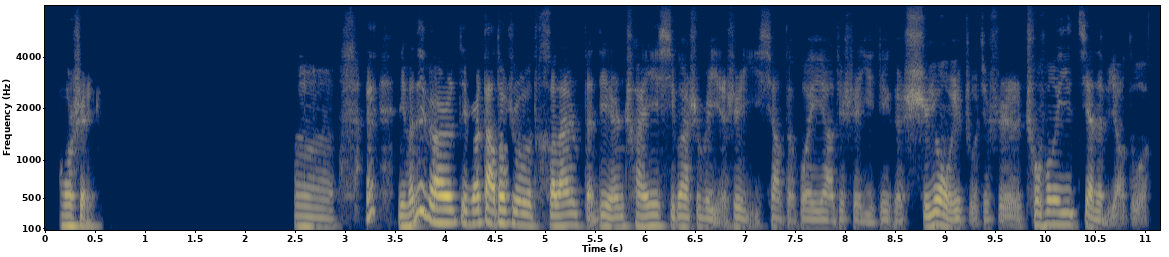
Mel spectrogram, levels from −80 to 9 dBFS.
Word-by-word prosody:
防 135 -1 +3
水。 135 0 -1 2.0
嗯， 125 -3 -4 0.3
哎， - - -1 0.2
你 135 - +1
们 140 - +3
那 330 - +4
边 200 -9 +6
儿 175 0 +12
那 175 - -2
边 165 - +2
儿 170 - +4
大 180 -2 +6
多 175 +1 +7
数 155 -4 +1
荷 140 +1 -3
兰 145 +1 +1
本 - - -4
地 140 - -3
人 130 -1 0
穿 130 0 -1
衣 140 - +1
习 135 -2 -6
惯 135 -1 +1
是 130 - -7
不 120 - -5
是 - - -3
也 - - -8
是 125 -2 -5
以 - - -15
像 125 -4 -8
德 - - -11
国 105 - -7
一 110 0 -5
样， 110 -2 -4
就 110 - -10
是 105 - -10
以 95 -1 -10
这 110 +4 -10
个 105 -1 -10
实 130 +5 -2
用 155 -2 +5
为 115 +2 -2
主， 115 - -13
就 110 - -12
是 - - -8
冲 155 - -3
锋 160 +1 +1
衣 155 -1 -3
见 150 -4 -2
得 110 - -3
比 - - -13
较 - - -9
多？ - - -12
135 Hz, 290 characters per minute, -22 LUFS, 115-150 Hz, 2.0 s, 儿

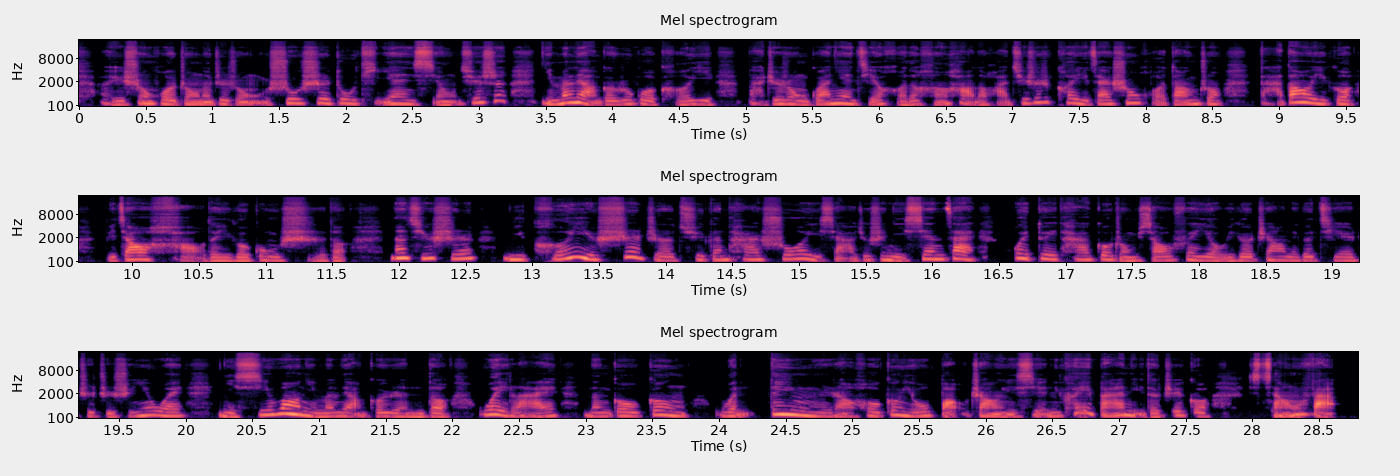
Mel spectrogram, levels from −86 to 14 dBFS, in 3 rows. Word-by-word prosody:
呃， 210 - -11
以 160 - -3
生 200 +5 +1
活 185 -3 0
中 90 0 -2
的 90 - +1
这 180 - -4
种 245 +6 -5
舒 220 -1 -1
适 220 0 0
度 205 0 -3
体 190 - -4
验 190 -2 0
型。 150 -2 +5
其 245 +5 -1
实 340 +7 -1 0.3
你 - - -1
们 220 +6 +5
两 240 - +5
个 165 - -5
如 175 +3 -3
果 185 -3 -3
可 155 +1 -7
以 170 -3 -5 0.2
把 - - -10
这 190 - -3
种 180 -4 -2
观 195 - +1
念 200 -3 +3
结 180 - -3
合 180 -4 -6
得 165 +3 -5
很 - - -6
好 - - -2
的 - - -6
话， - - -8
其 215 - -3
实 245 - -2
是 260 - -2
可 235 -3 -7
以 185 - -1
在 185 +3 0
生 230 +4 -1
活 225 - -9
当 185 - -1
中 180 -2 -4 0.3
达 - - -9
到 255 +1 +6
一 200 -4 +1
个 185 -2 -2 0.2
比 160 - -8
较 200 +5 +6
好 - - -5
的 155 - -4
一 150 - -2
个 155 0 -2
共 165 0 -6
识 155 -1 -2
的。 150 0 -6 0.3
那 275 +1 +8
其 260 -1 +2
实 255 -1 0 0.2
你 205 -4 +3
可 215 +4 -3
以 275 -8 +6
试 315 +7 +2
着 175 -9 -7
去 175 +5 -5
跟 185 +1 -4
他 200 0 -4
说 230 +4 -3
一 210 - -1
下， 165 - -4
就 185 - -9
是 190 - -4
你 170 -4 0
现 220 +9 +4
在 225 -4 +6 0.3
会 260 -3 +2
对 230 -2 -3
他 195 -1 -5
各 205 +1 -3
种 155 -5 -4
消 165 +3 -1
费 185 0 -5
有 160 -3 -5
一 - - -5
个 165 +1 -4
这 180 - -5
样 175 -1 -5
的 160 - -7
一 - - -8
个 170 - -4
节 160 0 -4
制， 175 +3 -7
只 - - -5
是 175 - -5
因 205 +4 0
为 185 -2 -1 0.2
你 175 -5 -1
希 235 +11 +4
望 275 -2 +9
你 185 - 0
们 160 +2 -3
两 175 - -3
个 170 0 -5
人 155 -3 -2
的 155 -1 0 0.2
未 250 -3 +3
来 185 -1 -2 0.2
能 170 -3 -5
够 185 -1 -1
更 215 0 0 0.2
稳 190 +7 -4
定， 230 -10 +7
然 165 -1 -3
后 185 +1 -4
更 225 +4 0
有 190 0 -1
保 195 - +2
障 90 -2 +1
一 85 - -3
些， 75 - +1
你 - - -4
可 320 - -6
以 335 - -1
把 265 - +1
你 230 +3 +1
的 155 - -5
这 210 +6 -5
个 170 -4 -5 0.3
想 240 +5 +3
法 - - +6
190 Hz, 275 characters per minute, -24 LUFS, 165-225 Hz, 0.3 s, 望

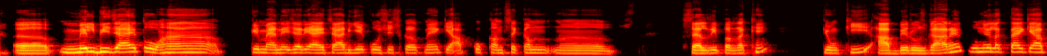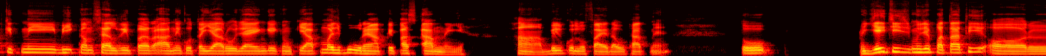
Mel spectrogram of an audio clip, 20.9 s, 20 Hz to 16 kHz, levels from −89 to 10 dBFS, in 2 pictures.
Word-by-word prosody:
अ, 145 0 +3
मिल 200 +4 +7
भी 215 +2 +5
जाए 210 +1 +6
तो 210 -3 +4
वहाँ 185 +2 +1 0.3
के 185 - +1
मैनेजर 170 +1 +3
या 170 -1 +6
एचआर 165 0 +2
ये 175 +1 -1
कोशिश 165 0 -5
करते 160 +1 -4
हैं 175 - -2
कि - - -6
आपको 180 - -5
कम 165 0 -3
से - - 0
कम 165 0 -2
अ, 145 -3 -6
स - - -31 0.6
सैलरी 150 +1 +4
पर 155 -1 -3
रखें 155 +8 -3 0.6
क्योंकि 155 +2 -4 0.2
आप 145 0 +7
बेरोज़गार 150 +3 +2
हैं। 240 +3 +1
तो 230 -6 -6
उन्हें 215 +1 +2
लगता 215 -1 0
है 210 - +6
कि 205 0 0
आप 195 0 +3
कितनी 185 0 -2 0.3
भी 175 0 0
कम 155 -1 -2
सैलरी 145 -1 +1
पर 145 -1 +1
आने 140 +1 -2
को 145 0 -6
तैयार 130 -1 0
हो 135 0 -3
जाएँगे 130 +1 -1
क्योंकि 130 +1 -5
आप 130 0 -1
मजबूर 160 -3 0
हैं, 130 - +3
आपके 125 +3 -2
पास 140 0 -1
काम 125 -2 +2
नहीं 105 0 -9
है। - - -15 0.5
हाँ, 110 -5 -3
बिल्कुल 145 -1 -3
वो 125 - -5
फ़ायदा 110 0 -2
उठाते 115 +1 -7
हैं। - - -13 0.7
तो 75 +1 -1 0.9
ये 180 +10 +7
चीज़ 200 -3 0
मुझे 195 0 +3
पता 175 +2 +3
थी 215 0 -2 0.2
और 125 -1 -2
155 Hz, 190 wpm, -23 LUFS, 140-185 Hz, 0.9 s, मिल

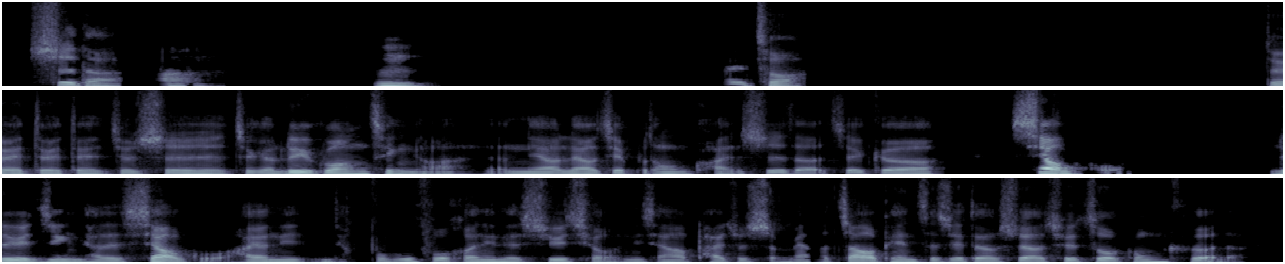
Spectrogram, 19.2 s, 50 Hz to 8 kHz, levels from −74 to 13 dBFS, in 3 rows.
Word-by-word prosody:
是 140 -2 +2
的， 100 -4 -2
啊， 120 - -6 1.0
嗯。 130 -9 +1 1.4
没 - - -4
错。 - - 0 2.3
对 120 -4 +2
对 105 -1 -1
对， 95 0 -3
就 110 +3 -5
是 105 -3 0
这 120 - -4
个 110 -2 0
滤 165 +4 +7
光 135 +4 +4
镜 155 - -1
啊， 110 +3 -7 0.2
你 105 0 -2
要 110 +2 +1
了 105 -2 +2
解 100 -1 -1
不 - - -11
同 105 -1 -3
款 115 - -7
式 120 -2 -3
的 105 0 -2
这 115 - -4
个 100 -3 0 0.3
效 - - +10
果 - - -5 0.7
滤 165 -5 +5
镜 120 -1 -1
它 120 +2 -4
的 115 -2 0
效 110 +1 +6
果。 105 - -10
还 105 - -2
有 105 - +2
你 110 0 -2 0.3
符 110 - -6
不 125 +6 -3
符 115 -5 -1
合 105 0 -2
你 105 - 0
的 95 -1 -2
需 135 +7 -1
求， 135 - -5
你 110 0 -8
想 100 -1 -6
要 110 - -3
拍 120 +2 -5
出 115 - -8
什 120 +4 -2
么 155 - -13
样 115 - -6
的 105 - -10
照 - - +5
片， 120 -6 -3
这 110 - -6
些 115 -1 -2
都 110 0 0
是 110 +2 -3
要 115 -2 +3
去 115 +2 -2
做 120 0 +1
功 125 +4 -4
课 - - 0
的。 - - -14
110 Hz, 210 characters per minute, -26 LUFS, 105-125 Hz, 2.3 s, 效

